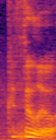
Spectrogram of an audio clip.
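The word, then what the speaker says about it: Cthulhu: and C Kulu oh do you mean like cthulu maybe I'm pronouncing it wrong is it pronounced cthulu cthulu okay good uh I dare Kaye to chug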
